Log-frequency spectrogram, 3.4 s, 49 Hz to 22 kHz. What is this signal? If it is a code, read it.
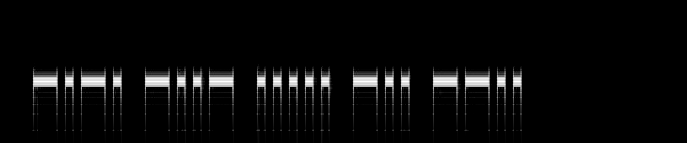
Morse code, heard as a keyed tone, about 32 wpm, 700 Hz. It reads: CX5DZ
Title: DXCC-100 Call Signs - 5 Characters - Repeated 3x - 30wpm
